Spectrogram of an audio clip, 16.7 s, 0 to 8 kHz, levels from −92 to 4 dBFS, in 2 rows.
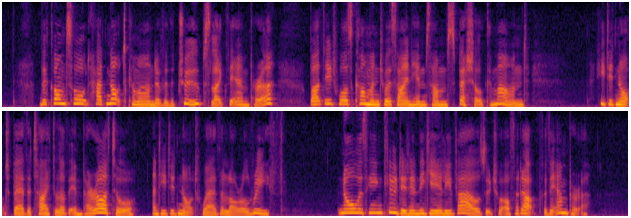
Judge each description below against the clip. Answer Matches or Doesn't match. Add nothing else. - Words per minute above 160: Matches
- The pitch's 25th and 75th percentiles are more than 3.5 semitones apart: Matches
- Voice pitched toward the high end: Matches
